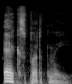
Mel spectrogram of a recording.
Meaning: export
- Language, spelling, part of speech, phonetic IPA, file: Russian, экспортный, adjective, [ˈɛkspərtnɨj], Ru-экспортный.ogg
